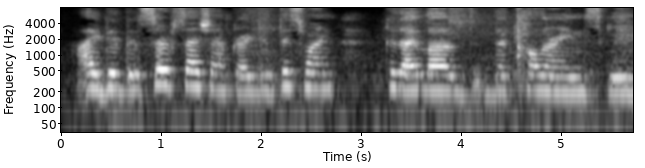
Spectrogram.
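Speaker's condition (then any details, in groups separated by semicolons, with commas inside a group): Cerebral palsy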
